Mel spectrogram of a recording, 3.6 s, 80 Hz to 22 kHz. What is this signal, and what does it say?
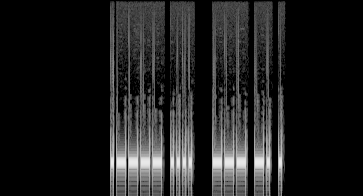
Morse code, heard as a keyed tone, about 41 wpm, 700 Hz. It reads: 1H ONE
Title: Winter Field Day Exchanges 40wpm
